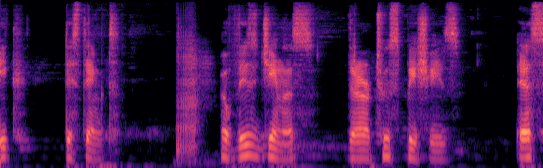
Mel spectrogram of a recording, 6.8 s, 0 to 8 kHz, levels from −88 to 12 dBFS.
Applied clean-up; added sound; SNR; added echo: classical method WPE with log-MMSE.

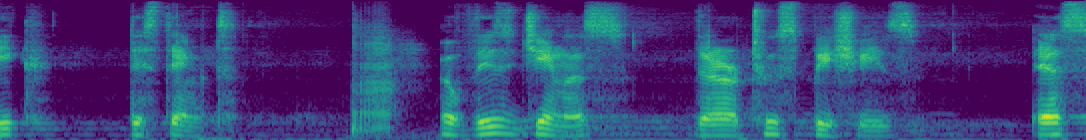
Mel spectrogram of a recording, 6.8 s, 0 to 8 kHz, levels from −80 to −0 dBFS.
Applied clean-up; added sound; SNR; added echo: none; Fart; 15 dB; reverberation time 1.7 s.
